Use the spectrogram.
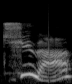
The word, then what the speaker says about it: tu as: And if I'm saying that to someone else about them, then I will say tu as 7 ans. And again, notice here I do not pronounce the S. Tu as 7 ans.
